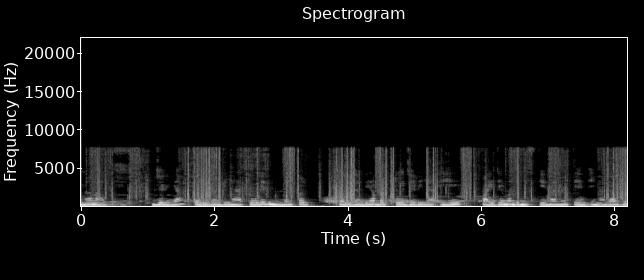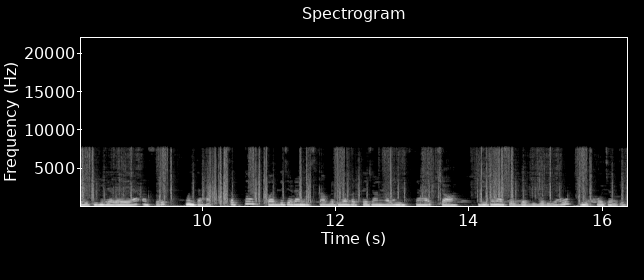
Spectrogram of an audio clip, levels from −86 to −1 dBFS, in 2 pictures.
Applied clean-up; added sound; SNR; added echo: classical method WPE with log-MMSE.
